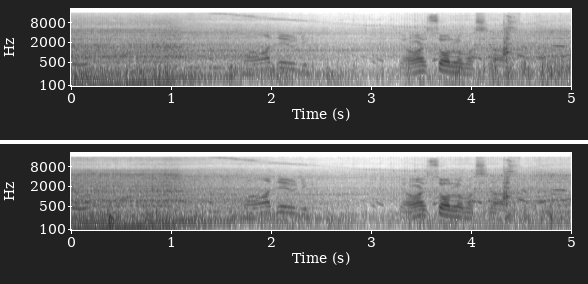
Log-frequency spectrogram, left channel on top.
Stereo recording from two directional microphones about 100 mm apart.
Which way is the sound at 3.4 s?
10° left (ahead or behind).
